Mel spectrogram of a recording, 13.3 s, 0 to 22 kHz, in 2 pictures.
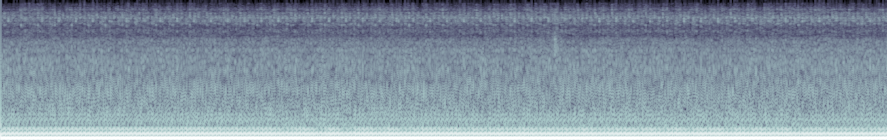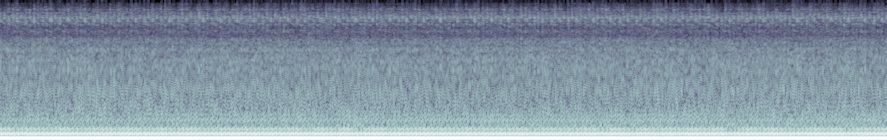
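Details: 2004 BMW 318Ci N46B20A engine after valvetronic actuator motor replacement, new valve cover gaskets and actuator relearn. A steady, even low hum with no knocks or misses; smooth, healthy idle.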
